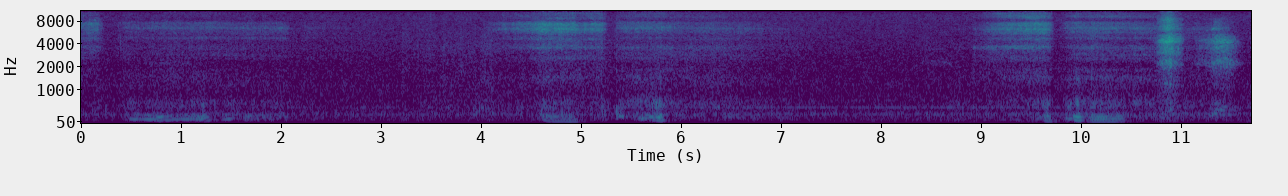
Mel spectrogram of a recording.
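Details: Soft, low, rumbling snoring breaths in repeated cycles over steady room noise.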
